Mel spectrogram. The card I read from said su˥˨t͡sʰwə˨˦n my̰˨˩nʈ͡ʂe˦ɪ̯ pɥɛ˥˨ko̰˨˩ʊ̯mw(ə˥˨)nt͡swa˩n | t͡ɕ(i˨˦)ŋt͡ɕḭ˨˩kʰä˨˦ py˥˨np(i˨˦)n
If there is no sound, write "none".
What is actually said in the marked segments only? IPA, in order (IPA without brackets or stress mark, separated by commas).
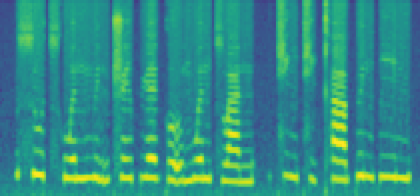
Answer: ə˥˨, i˥˨, i˥˨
